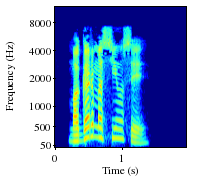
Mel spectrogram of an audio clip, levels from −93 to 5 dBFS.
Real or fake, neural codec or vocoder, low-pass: real; none; 7.2 kHz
